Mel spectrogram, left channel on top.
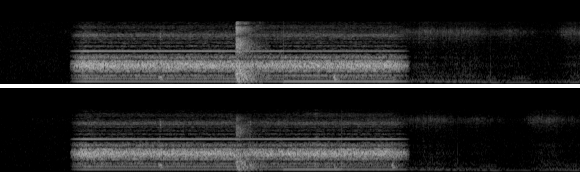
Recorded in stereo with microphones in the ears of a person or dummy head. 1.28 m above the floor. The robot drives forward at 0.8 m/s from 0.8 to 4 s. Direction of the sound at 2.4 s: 60° left (ahead or behind).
